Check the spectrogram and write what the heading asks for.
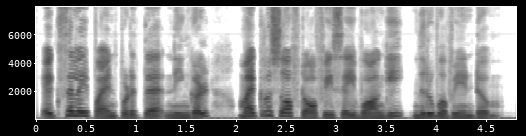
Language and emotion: Tamil, neutral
